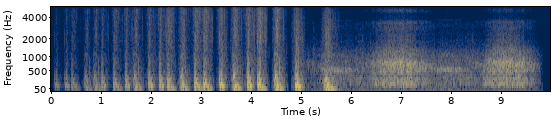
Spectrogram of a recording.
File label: sphinx breath blow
